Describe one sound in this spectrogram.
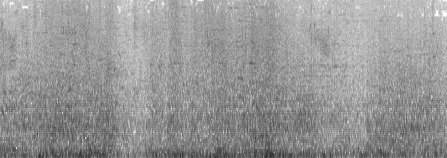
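Fantasy battle game spell effects blast and crackle.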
